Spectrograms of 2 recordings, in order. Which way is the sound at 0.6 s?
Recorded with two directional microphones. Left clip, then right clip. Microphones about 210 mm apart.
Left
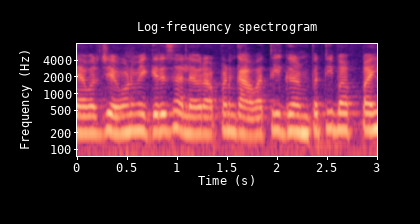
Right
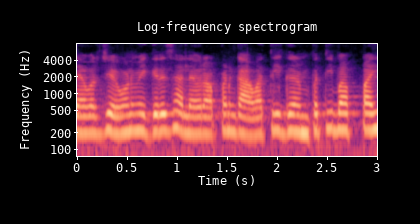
30° right (ahead or behind).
